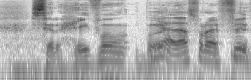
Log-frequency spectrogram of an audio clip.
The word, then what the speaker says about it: Sarajevo: that how you pronounce it? Sarajevo.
